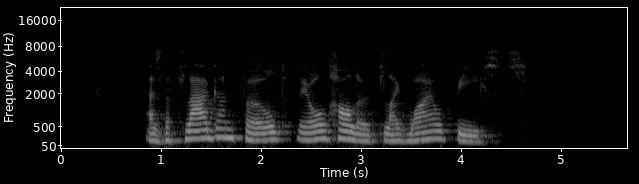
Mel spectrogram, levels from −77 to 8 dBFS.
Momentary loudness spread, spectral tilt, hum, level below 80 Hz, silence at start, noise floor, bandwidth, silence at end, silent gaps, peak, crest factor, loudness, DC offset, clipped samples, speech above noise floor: 16 LU; -7.5 dB/octave; none; -78 dBFS; 0.85 s; under -90 dBFS; 7.6 kHz; 1 s; none; -18 dBFS; 20 dB; -36 LUFS; under 0.1%; under 0.1%; over 54 dB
